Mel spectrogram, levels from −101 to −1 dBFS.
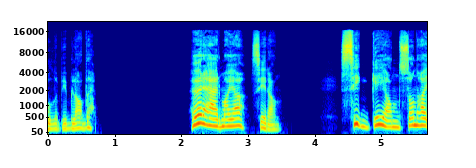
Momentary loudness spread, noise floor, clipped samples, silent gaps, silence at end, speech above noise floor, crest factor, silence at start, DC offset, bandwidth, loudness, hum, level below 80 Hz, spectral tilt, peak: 13 LU; under -90 dBFS; under 0.1%; 0.80-2.10 s, 3.59-4.07 s, 4.34-4.38 s; 0 s; over 61 dB; 18 dB; 0 s; under 0.1%; 17 kHz; -29 LUFS; none; -78 dBFS; -4 dB/octave; -12 dBFS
